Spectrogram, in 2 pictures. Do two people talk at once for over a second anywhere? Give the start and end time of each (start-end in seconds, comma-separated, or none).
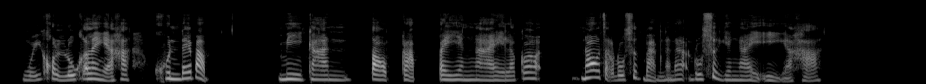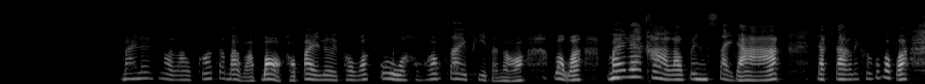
none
